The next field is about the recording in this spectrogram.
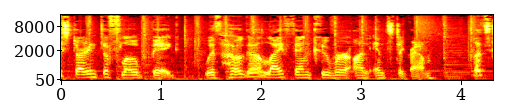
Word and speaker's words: Hygge: So it's more like hue, like a color is a hue, and ga, like a baby would say. So Hygge.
